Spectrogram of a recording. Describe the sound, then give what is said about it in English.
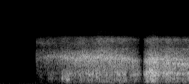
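Heavy, wheezy breath from a caller on a phone line: a long rushing breath, then a brief break and a second, slightly louder breath. No talk is heard. “I like the extra breath there.”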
